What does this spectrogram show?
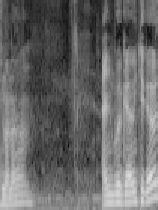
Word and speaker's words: Manaan: call that I think the English pronunciation is mon on mon on mana it is mana and we're going to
